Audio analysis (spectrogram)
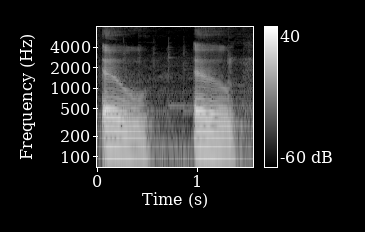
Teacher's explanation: It is a glide from the O sound to the U sound, so it becomes O, O. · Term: O diphthong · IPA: /oʊ/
